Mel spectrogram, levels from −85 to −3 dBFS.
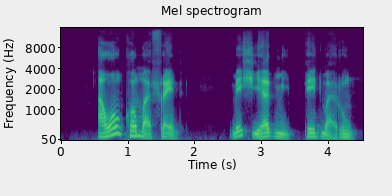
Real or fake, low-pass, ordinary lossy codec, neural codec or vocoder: fake; 14.4 kHz; none; codec, 44.1 kHz, 7.8 kbps, DAC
